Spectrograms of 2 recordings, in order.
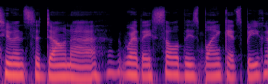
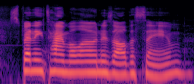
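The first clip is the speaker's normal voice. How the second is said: usual speaking voice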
